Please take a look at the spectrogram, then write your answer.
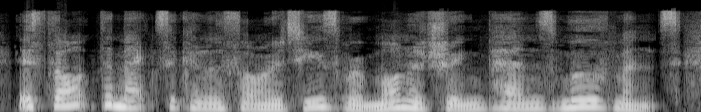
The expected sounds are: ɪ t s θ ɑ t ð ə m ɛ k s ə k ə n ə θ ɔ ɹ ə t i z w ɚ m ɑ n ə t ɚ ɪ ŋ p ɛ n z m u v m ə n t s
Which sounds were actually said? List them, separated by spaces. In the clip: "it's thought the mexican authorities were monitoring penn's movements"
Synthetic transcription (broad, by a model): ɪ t θ ɑ t ð ə m ɛ k s ə k ə n ə θ ɔ ɹ ə t i z w ɚ m ɑ n ə t ɚ ɪ ŋ p ɛ n z m u v m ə n t s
